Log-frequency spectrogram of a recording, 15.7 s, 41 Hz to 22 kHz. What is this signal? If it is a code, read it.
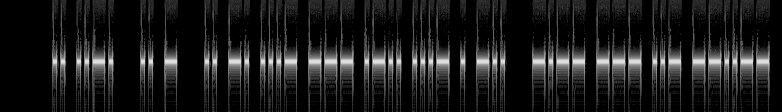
Morse code, heard as a keyed tone, about 15 wpm, 700 Hz. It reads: IF IT INVOLVED YOU,
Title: Sentences from Top 1000 Words - Review Part 5 - 15wpm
